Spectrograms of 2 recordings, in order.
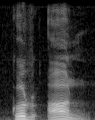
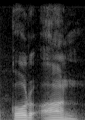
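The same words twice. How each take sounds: First: "কোরআন" with an u in the first syllable, Kur-aan; "কোরআন" pronounced Kur'an, u not o; pronunciation with u. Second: "কোরআন" with an o in the first syllable, Kor-aan; "কোরআন" pronounced Koran, o not u; pronunciation with o. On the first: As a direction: say "কোরআন" as Kur-aan, two separate parts. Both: Shown as a demonstration. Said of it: "কোনটি শুদ্ধ বাংলা ভাষায়".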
